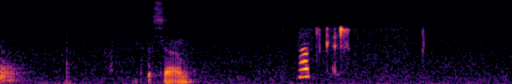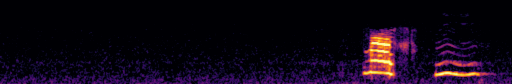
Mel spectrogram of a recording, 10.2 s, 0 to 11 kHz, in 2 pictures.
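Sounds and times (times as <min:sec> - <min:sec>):
speech: 0:01.6 - 0:02.0, 0:03.0 - 0:03.4
cat meowing: 0:08.8 - 0:09.2.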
